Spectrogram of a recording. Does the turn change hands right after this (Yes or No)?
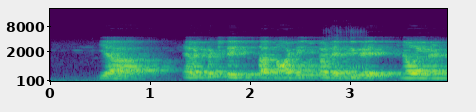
No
